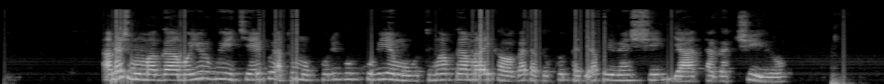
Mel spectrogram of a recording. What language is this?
Kinyarwanda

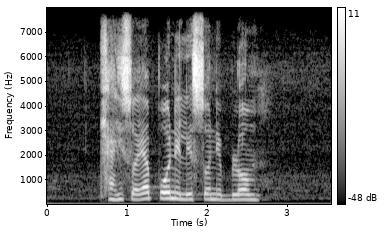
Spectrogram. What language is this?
Southern Sotho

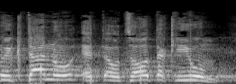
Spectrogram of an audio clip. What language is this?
Hebrew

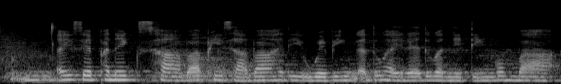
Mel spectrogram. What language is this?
Manipuri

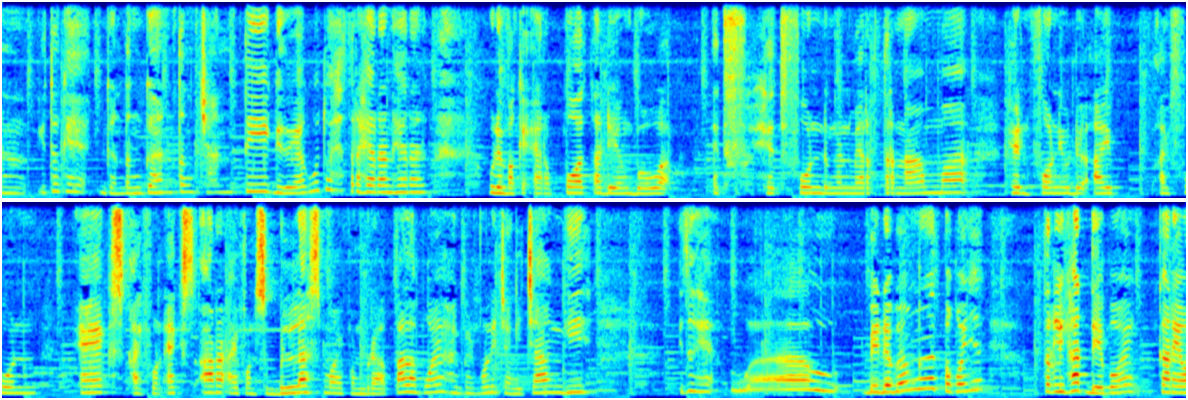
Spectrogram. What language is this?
Indonesian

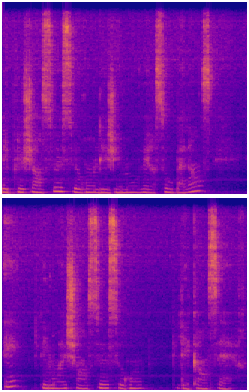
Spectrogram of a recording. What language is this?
French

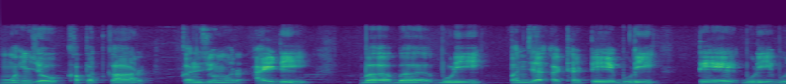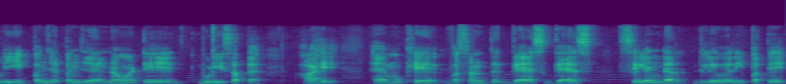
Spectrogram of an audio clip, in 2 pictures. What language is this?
Sindhi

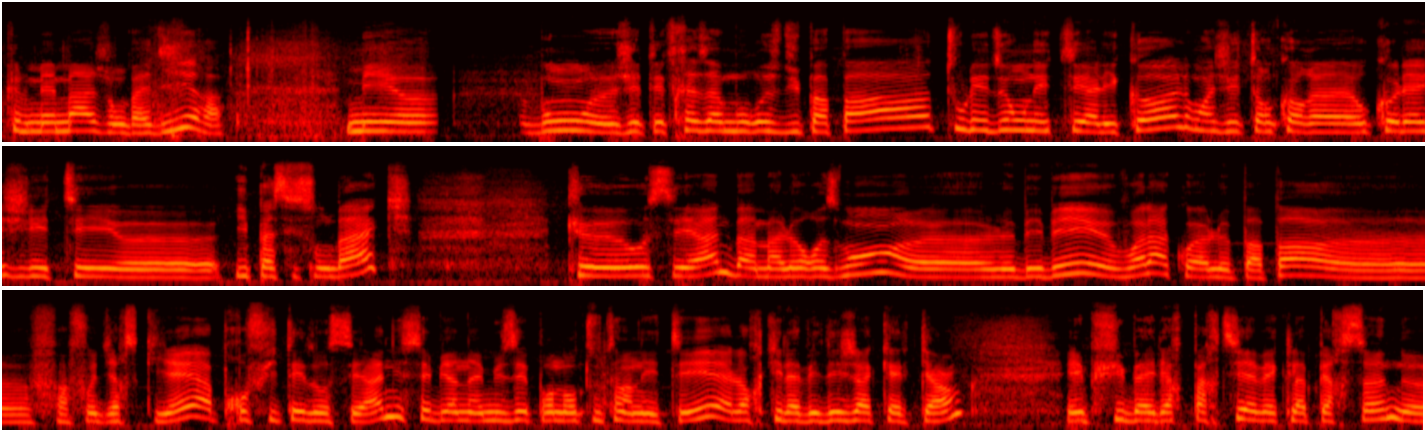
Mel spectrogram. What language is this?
French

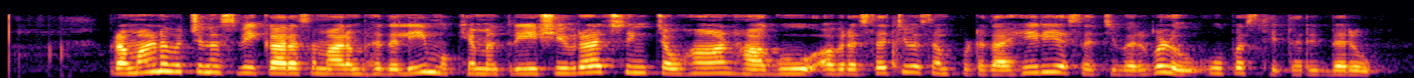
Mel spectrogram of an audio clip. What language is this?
Kannada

